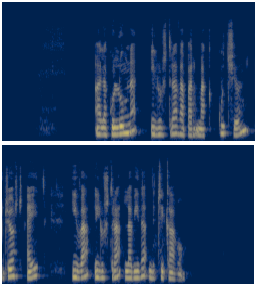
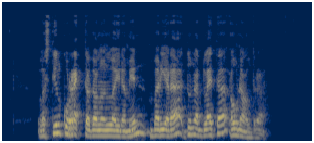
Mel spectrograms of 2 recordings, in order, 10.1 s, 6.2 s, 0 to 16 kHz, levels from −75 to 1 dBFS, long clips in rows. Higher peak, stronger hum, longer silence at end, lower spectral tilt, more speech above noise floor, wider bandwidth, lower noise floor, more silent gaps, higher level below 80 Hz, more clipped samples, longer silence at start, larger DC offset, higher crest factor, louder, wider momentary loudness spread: about the same, -8 dBFS vs -6 dBFS; neither; first, 1.4 s vs 0.95 s; about the same, -5.5 dB/octave vs -6 dB/octave; first, 53 dB vs 47 dB; about the same, 10.5 kHz vs 11.5 kHz; first, -79 dBFS vs -69 dBFS; neither; second, -76 dBFS vs -70 dBFS; neither; first, 1.85 s vs 0.75 s; neither; about the same, 20 dB vs 18 dB; second, -26 LUFS vs -23 LUFS; about the same, 10 LU vs 10 LU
